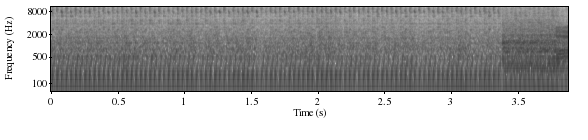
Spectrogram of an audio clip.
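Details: Toro Wheel Horse 416H lawn tractor with opposed-twin Onan engine, cold start on choke: catches and settles into a steady even putter, no misses or knocks; normal cold start idle.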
